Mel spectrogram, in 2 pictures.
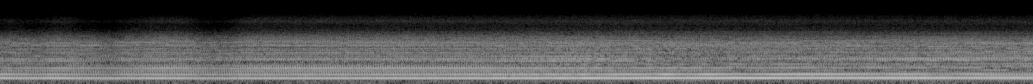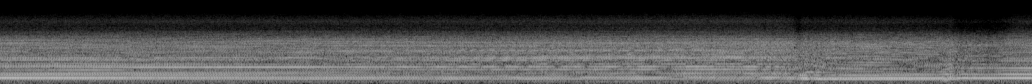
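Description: A race car engine roars at high speed, its pitch slowly falling.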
